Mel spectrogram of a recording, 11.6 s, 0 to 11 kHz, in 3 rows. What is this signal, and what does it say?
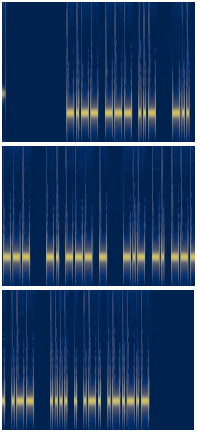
Morse code, heard as a keyed tone, about 25 wpm, 700 Hz. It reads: YOU DO NOT KNOW HER.
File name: practice / 25wpm / Sentences with 4-Word Phrases - 25wpm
